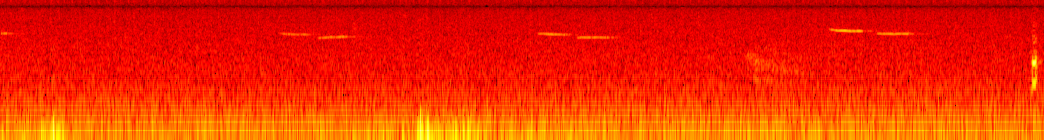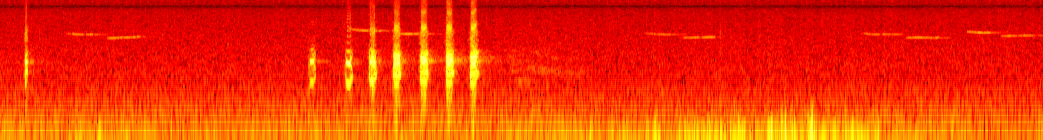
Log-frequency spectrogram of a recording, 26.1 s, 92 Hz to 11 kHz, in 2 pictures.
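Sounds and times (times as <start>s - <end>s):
turkey clucks: 9.3s - 10.0s, 12.9s - 13.6s, 16.9s - 20.1s
turkey yelps: 9.3s - 10.0s, 12.9s - 13.6s, 16.9s - 20.2s.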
